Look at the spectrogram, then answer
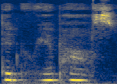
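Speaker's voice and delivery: ordinary delivery, nothing marked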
